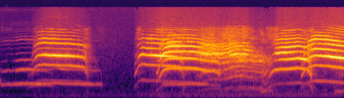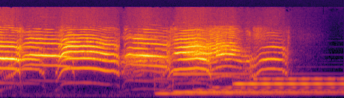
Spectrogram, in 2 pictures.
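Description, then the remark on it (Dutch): Several cats meow loudly and insistently as they pounce on a fish and gobble it down, their overlapping, wailing cries running almost without pause after a brief first meow. Near the end, a steady low tone joins in beneath them. “Terwijl ze dat zegt, duiken de andere katten boven op de vis en ze schrokken hem zo naar binnen.”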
